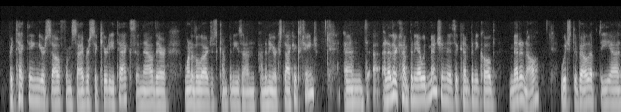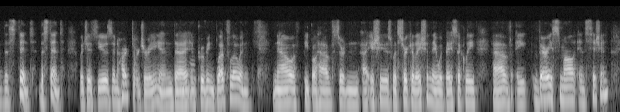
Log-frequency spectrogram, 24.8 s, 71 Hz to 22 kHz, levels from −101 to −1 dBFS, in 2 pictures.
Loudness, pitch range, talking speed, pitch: -24 LUFS, 110-125 Hz, 165 wpm, 115 Hz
